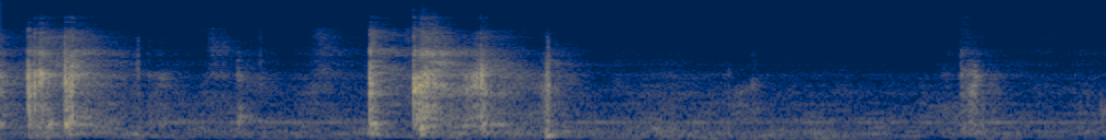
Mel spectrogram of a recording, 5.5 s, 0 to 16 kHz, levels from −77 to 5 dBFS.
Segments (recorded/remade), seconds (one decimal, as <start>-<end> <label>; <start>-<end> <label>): 0.0-5.5 remade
